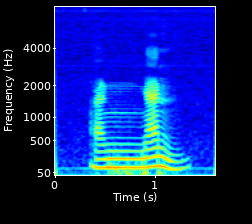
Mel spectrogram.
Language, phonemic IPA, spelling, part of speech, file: Tamil, /ɐɳːɐn/, அண்ணன், noun, Ta-அண்ணன்.ogg
- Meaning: elder brother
